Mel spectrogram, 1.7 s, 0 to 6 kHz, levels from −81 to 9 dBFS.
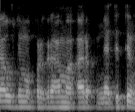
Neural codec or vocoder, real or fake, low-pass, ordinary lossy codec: none; real; 5.4 kHz; Opus, 32 kbps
